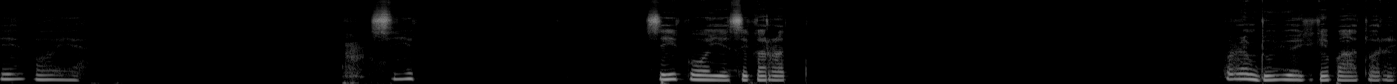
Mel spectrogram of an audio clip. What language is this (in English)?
Askopan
